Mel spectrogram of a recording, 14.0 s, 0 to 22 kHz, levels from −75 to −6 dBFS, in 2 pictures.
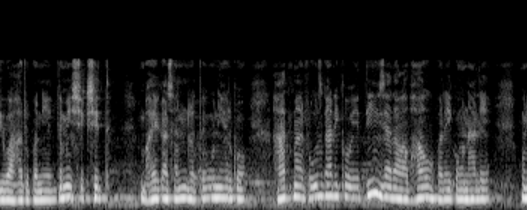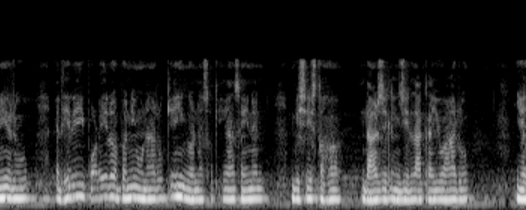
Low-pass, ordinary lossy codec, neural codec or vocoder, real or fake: none; none; none; real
